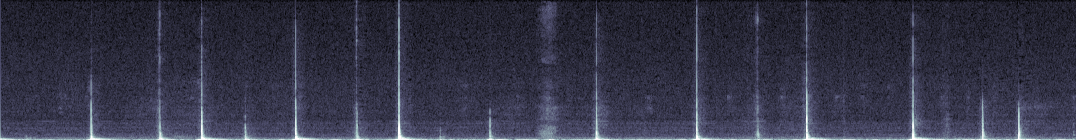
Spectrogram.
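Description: Fingertips tap and knock steadily on the white, hollow, mounted silicone ear of a binaural microphone. Each tap is a short, dull, low thump with a brief bright click at the start and almost no ring. The taps are spaced unevenly and come roughly every second or two against near silence.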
